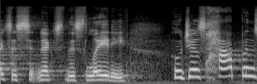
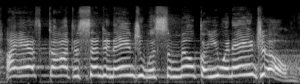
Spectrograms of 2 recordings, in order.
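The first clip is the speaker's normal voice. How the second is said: much higher, louder joyful call from the kitchen; yelled out; 11 semitones higher, 4 dB louder than usual. Retold or imitated. Wife calling from kitchen to the stranger, joyful yell. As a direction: call it out, amazed and laughing. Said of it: "his wife in the kitchen yelled out".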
